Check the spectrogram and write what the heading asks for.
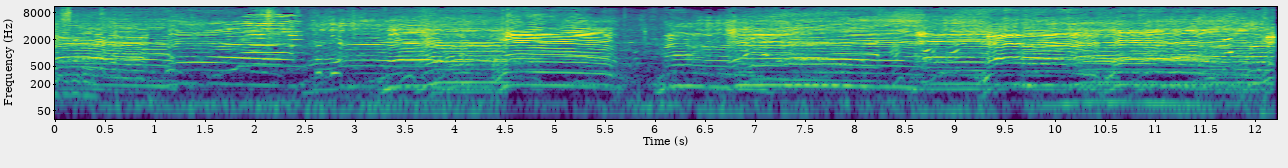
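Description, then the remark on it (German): A flock of sheep at a zoo in Herne, Germany, played from a video recording, bleating almost nonstop, many wavering, quavering calls overlapping one another, fairly loud, with only a brief lull partway through. “Wenn Jesus sagt, ich bin der Hirte und ihr seid die Schafe”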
